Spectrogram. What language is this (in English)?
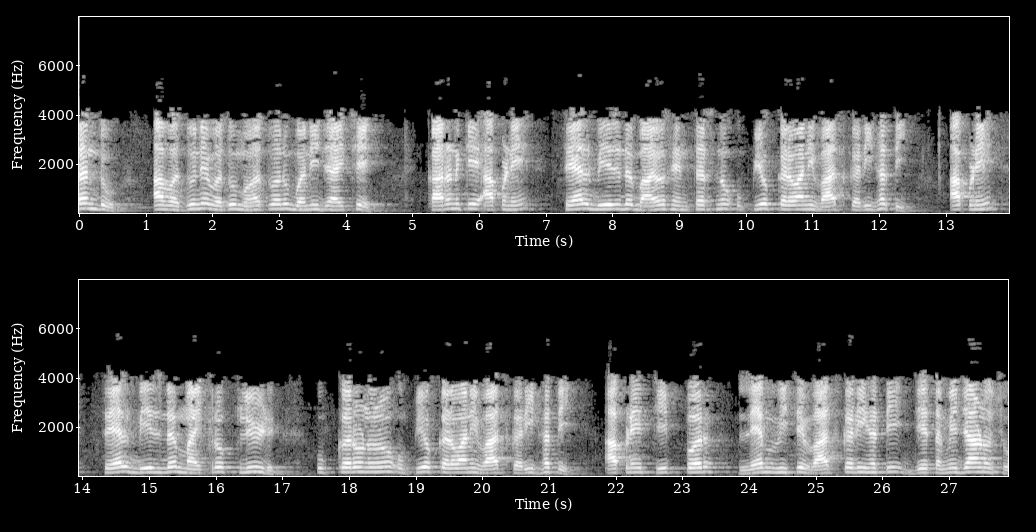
Gujarati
